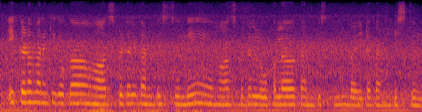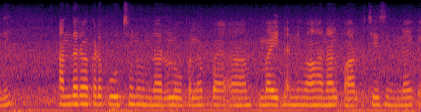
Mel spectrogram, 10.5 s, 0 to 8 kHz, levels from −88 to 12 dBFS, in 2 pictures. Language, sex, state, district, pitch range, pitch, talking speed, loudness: Telugu, female, Andhra Pradesh, Srikakulam, 195-220 Hz, 210 Hz, 125 wpm, -18 LUFS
